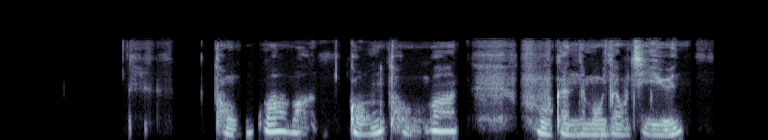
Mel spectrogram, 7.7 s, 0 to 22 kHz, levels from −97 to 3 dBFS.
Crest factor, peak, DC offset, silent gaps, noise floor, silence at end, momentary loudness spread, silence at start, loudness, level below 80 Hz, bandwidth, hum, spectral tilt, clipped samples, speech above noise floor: 22 dB; -4 dBFS; under 0.1%; 1.75-2.14 s, 2.54-2.58 s, 3.40-3.46 s, 4.59-4.66 s; -46 dBFS; 0.85 s; 18 LU; 1.3 s; -25 LUFS; -60 dBFS; 8 kHz; none; -5 dB/octave; under 0.1%; 22 dB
